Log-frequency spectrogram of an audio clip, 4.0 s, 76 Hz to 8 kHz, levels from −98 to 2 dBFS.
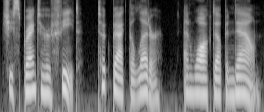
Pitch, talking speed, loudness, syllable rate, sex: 160 Hz, 210 wpm, -19 LUFS, 4.8 syllables/s, female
